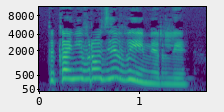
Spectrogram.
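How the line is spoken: Surprised. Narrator (Russian): удивилась Оксана

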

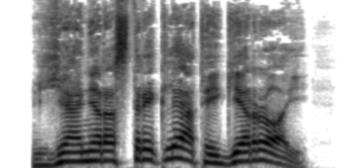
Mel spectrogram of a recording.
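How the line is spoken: Shouting to no one. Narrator (Russian): заорал, никому не обращаясь, Мэтт

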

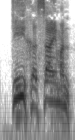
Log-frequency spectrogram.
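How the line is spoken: Troll's hiss. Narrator (Russian): прошипел тролль

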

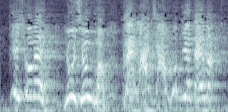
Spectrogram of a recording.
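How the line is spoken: Loud urgent shout. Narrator (Chinese): 忙高声喊了

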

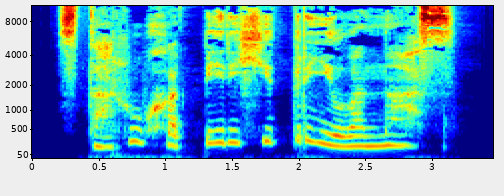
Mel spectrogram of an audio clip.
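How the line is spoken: Hissing. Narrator (Russian): прошипела Маргарет Эддингтон

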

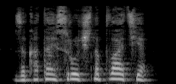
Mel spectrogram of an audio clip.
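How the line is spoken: Urgent whisper. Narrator (Russian): зашептала Элизабет

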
